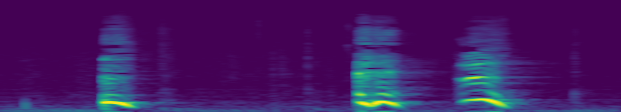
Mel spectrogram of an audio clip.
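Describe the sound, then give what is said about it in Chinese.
A man coughs loudly three times on a stairway, one harsh throat-clearing burst followed after a pause by two in quick succession, with near silence between them. “他咬着牙走过去，他大声地咳嗽。”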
